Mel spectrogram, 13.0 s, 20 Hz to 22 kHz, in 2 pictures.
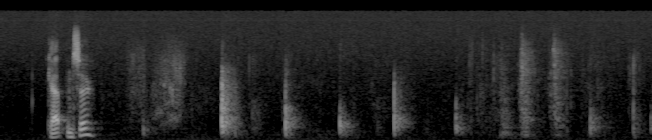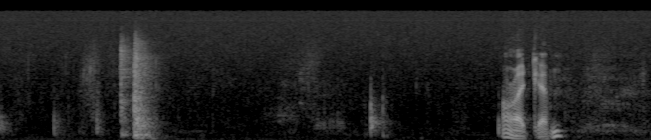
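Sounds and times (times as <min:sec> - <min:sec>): footsteps knocking: 0:02.2 - 0:08.1.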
